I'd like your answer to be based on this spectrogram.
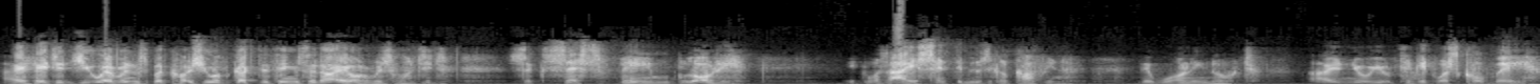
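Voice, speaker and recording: An actor playing a menacing, vengeful escaped convict in an old radio thriller, with a rough, gravelly voice and grim theatrical delivery. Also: male voice, medium pitch, expressive, moderate pace. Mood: bitter hatred. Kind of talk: 1930s-40s radio thriller acting. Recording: dull, lo-fi old radio recording.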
